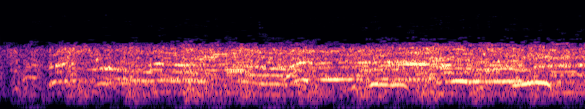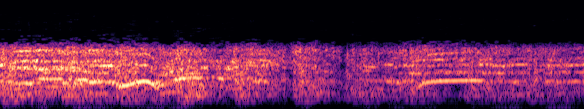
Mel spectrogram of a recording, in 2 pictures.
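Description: A large crowd of natives, exhorted by a witch doctor, shouts and clamors together in a dense, steady roar of overlapping voices, with rising and falling cries poking through. It stays loud throughout, with no single voice standing apart.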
